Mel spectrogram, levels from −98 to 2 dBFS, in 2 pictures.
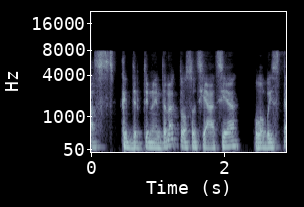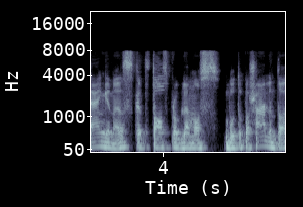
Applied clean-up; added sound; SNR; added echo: neural mask model Resemble Enhance denoiser.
